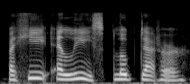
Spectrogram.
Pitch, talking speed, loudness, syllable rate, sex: 230 Hz, 220 wpm, -15 LUFS, 4.8 syllables/s, female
